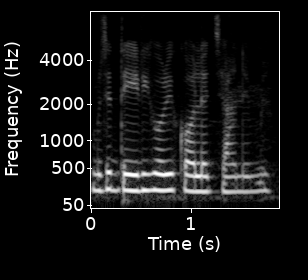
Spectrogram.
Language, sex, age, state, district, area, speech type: Hindi, female, 60+, Madhya Pradesh, Bhopal, urban, spontaneous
